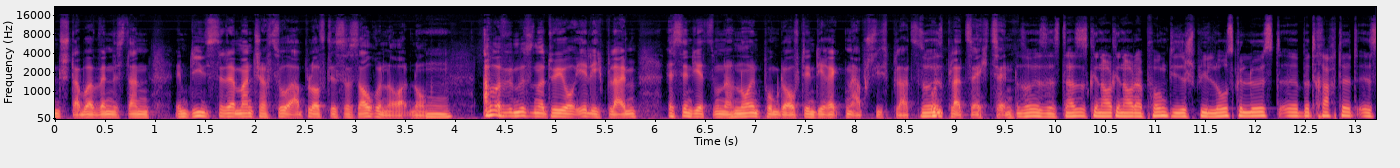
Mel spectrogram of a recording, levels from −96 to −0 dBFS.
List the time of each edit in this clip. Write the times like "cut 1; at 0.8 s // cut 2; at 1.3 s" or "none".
cut 1; at 8.9 s // cut 2; at 10.6 s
